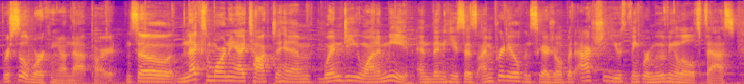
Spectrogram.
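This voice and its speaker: A man's voice: a little high, expressive, fast talker, hardly any pauses, soft background music. A young man from the USA telling a dating story to camera in a casual, chatty way, full of "like" and "you know" and wry self-mocking asides. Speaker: vlogger.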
